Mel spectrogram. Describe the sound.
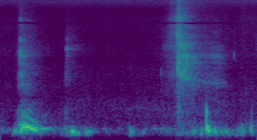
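A person coughs while choking after forgetting to breathe mid-sentence. A few harsh, abrupt coughs and breathy gasps come in uneven bursts, with no words spoken.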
